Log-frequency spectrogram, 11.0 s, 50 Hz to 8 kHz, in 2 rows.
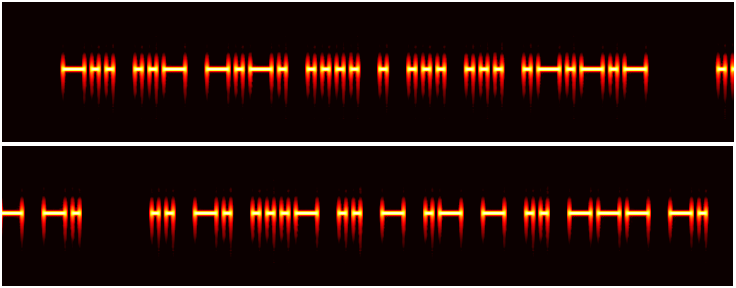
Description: Morse code, heard as a keyed tone, about 22 wpm, 700 Hz. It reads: DUCHESS. AN INVITATION
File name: 06-Chapter-06 22 WPM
